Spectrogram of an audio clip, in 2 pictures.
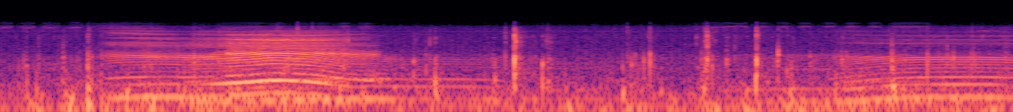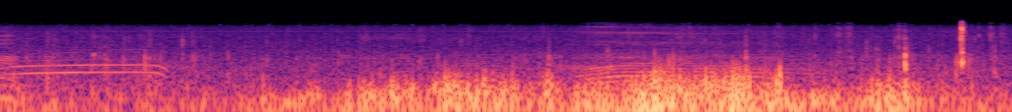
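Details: Hereford cattle, pregnant cows and yearling calves: two rich harmonic moos, the first wavering and rising then falling, followed by a shorter call, then a stretch of low rumbling noise and a faint final moo.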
